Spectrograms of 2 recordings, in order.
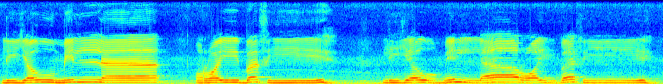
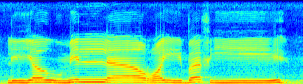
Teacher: دونوں کو آپس میں ملائیں گے لیکن بغیر غنے کے ملائیں گے، اسے کہتے ہیں ادغام بلا غنہ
